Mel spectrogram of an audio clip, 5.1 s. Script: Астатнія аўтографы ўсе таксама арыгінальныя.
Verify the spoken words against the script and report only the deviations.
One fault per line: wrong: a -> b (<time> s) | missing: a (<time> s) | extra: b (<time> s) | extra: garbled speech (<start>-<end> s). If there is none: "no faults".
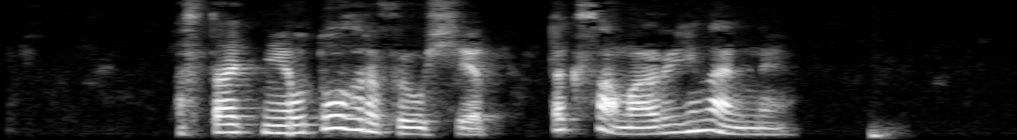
no faults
